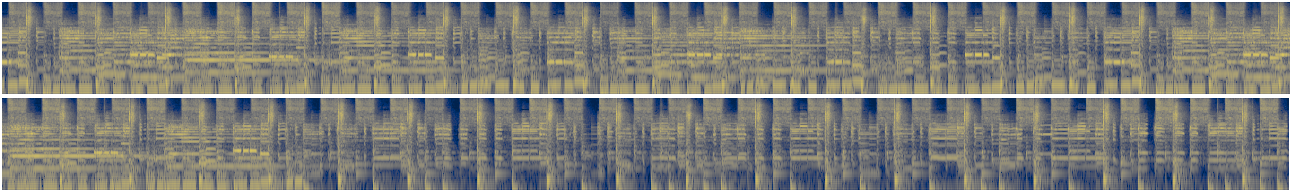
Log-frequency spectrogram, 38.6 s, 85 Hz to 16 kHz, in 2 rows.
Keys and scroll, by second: 8.0 Return, 8.6 v, 8.8 Up, 10.0 Down, 20.8 2, 21.0 Return, 27.9 7, 28.1 Return, 32.7 ctrl+-, 35.0 ctrl+=, 38.2 v.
